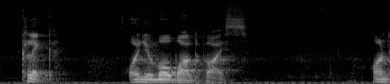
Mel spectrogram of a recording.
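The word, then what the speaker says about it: Cliq: system then get dissolve Oh click app it's pronounced CL I Q click on your mobile device on here on the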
